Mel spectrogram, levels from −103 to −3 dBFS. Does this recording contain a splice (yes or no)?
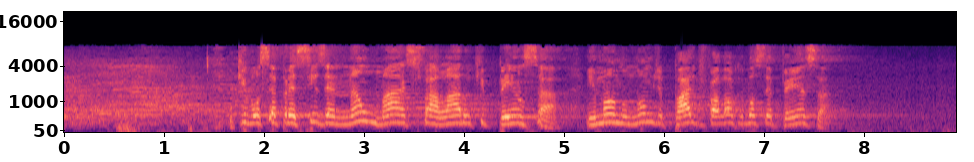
no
